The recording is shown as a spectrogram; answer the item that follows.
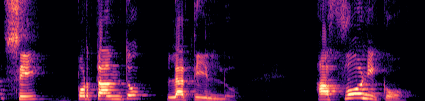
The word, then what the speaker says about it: afónico: Afónico, ¿cuál es la sílaba tónica? Fo, afónico. ¿Qué sílaba es? La antepenúltima, como teléfono.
